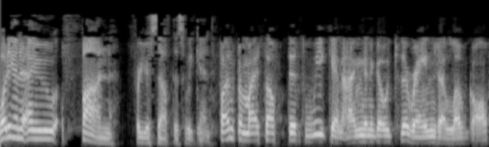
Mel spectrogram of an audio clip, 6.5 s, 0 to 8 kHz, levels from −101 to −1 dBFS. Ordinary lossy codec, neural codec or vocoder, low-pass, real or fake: MP3, 24 kbps; codec, 16 kHz, 4.8 kbps, FACodec; 7.2 kHz; fake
